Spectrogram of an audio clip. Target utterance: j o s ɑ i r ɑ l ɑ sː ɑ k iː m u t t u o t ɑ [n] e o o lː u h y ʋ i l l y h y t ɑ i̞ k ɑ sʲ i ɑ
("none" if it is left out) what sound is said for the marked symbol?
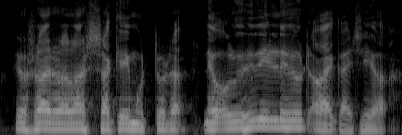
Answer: n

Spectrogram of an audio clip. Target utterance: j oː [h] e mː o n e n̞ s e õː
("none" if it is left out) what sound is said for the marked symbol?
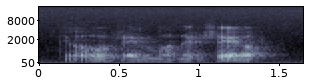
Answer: s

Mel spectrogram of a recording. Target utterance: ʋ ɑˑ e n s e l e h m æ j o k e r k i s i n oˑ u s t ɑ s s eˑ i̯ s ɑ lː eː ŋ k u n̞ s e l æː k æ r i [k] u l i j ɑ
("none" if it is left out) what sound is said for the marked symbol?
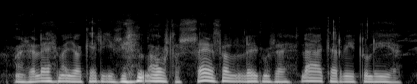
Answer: t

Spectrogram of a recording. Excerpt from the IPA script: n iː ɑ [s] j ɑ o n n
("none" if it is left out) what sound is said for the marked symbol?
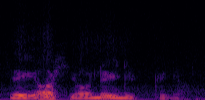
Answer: s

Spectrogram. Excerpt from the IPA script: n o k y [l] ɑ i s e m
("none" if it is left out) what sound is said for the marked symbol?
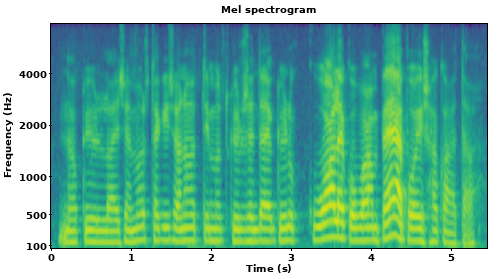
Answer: lː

